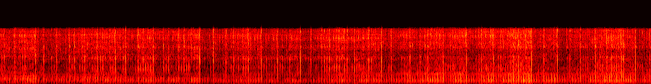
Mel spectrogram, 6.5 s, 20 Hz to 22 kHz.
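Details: Brand-new 2011 Echo PAS 230, 22.8cc two-stroke, still breaking in and hard starting, running cold on a 92°F day: a high buzzy note rises and falls slightly with throttle and runs without stalling, so it is running normally.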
